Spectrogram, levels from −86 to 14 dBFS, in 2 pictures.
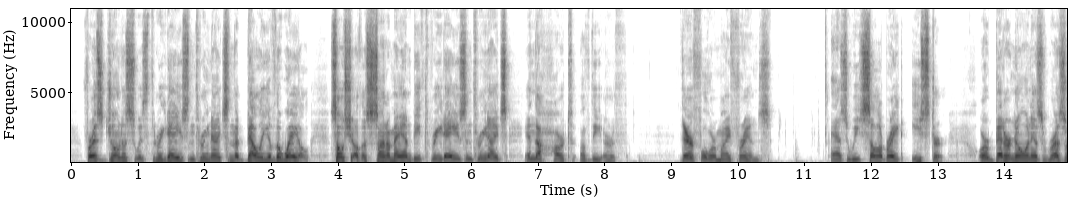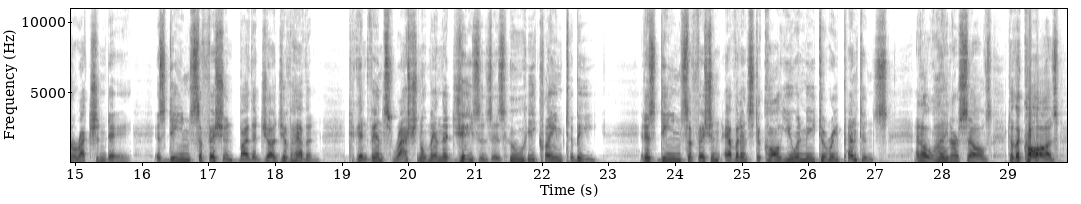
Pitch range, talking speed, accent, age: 155-210 Hz, 170 wpm, American, 50-69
